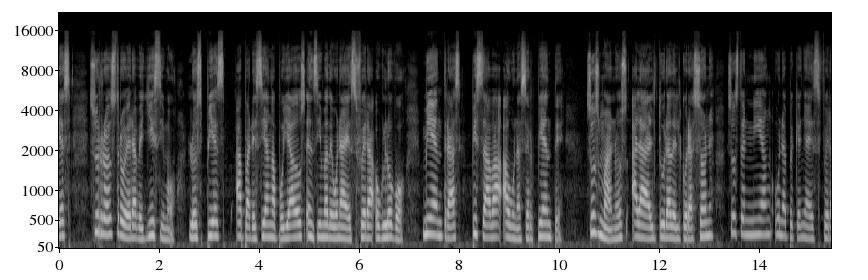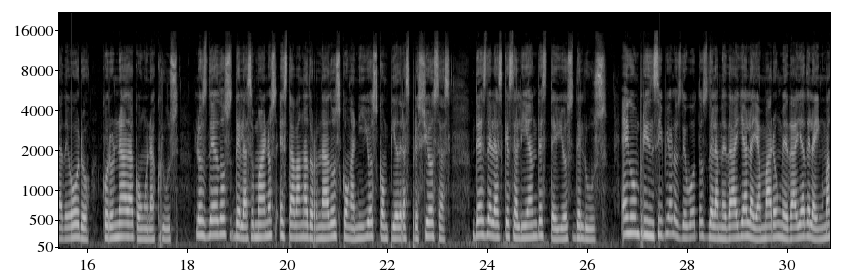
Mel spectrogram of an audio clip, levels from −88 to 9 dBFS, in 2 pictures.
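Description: At 13.29 s the level suddenly sags by about 6 dB and stays down until 15.69 s, then snaps straight back. The same drop happens again from 27.45 to 28.45 s. That's most likely one channel dropping out: with only one side feeding the mono sum, anything shared between the channels halves, so each gap sounds quieter but otherwise unchanged.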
